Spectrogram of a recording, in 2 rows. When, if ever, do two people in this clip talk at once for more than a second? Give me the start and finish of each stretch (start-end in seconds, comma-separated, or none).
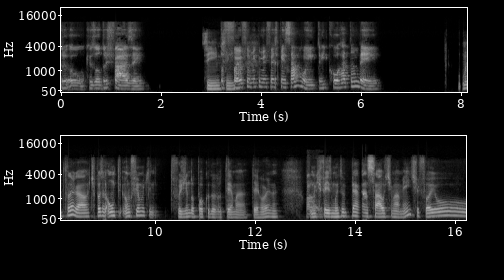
none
